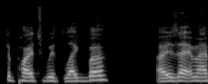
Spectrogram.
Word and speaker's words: Legba: great um I particularly like the parts with legba is that am I pronouncing that right yeah okay yeah I and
